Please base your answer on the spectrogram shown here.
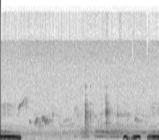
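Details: Spotted dove lure song recorded in the morning: the tail of a low steady coo, a short pause with faint distant chirps, then two quick hooked notes leading into another sustained coo.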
